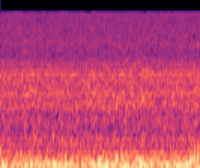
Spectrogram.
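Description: Steady low hum with a faint even hiss: room and equipment noise with nothing else standing out.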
